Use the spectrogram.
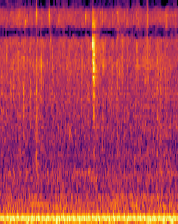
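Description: Cauliflower sizzles in a hot skillet, a soft, even crackle and hiss with a faint low hum beneath and one brief sharper pop near the middle.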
